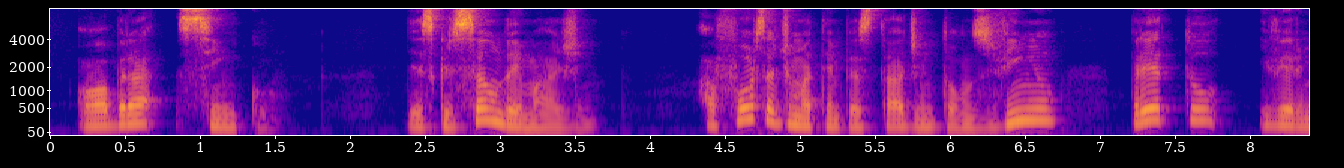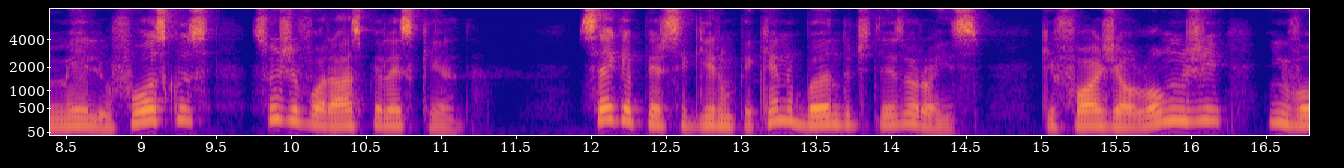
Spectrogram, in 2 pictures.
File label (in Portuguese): audiodescricao; Galeria virtual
